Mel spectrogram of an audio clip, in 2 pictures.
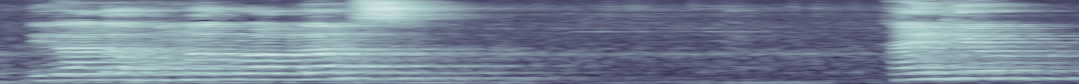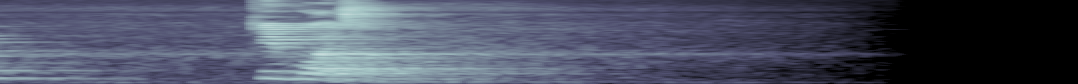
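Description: A young man speaks clearly and calmly, close to a microphone.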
